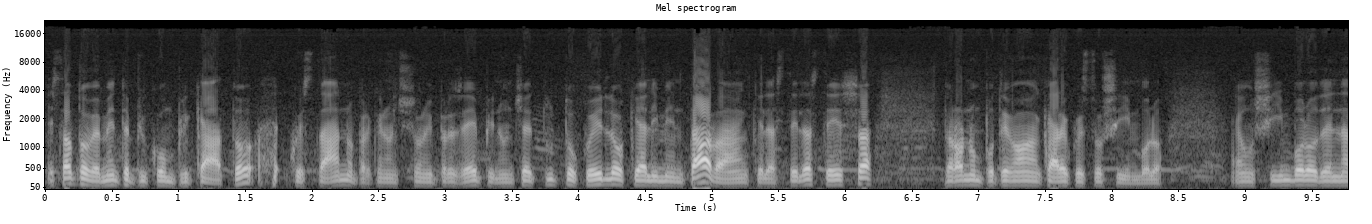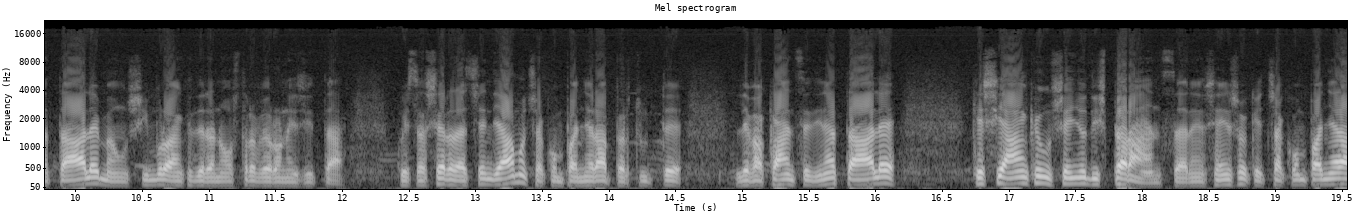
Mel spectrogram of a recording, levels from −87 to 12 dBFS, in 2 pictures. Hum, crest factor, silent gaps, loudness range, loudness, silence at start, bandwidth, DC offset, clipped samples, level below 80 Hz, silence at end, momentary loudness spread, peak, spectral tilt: none; 14 dB; none; 5 LU; -15 LUFS; 0 s; 19 kHz; under 0.1%; under 0.1%; -54 dBFS; 0 s; 11 LU; 0 dBFS; -6 dB/octave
